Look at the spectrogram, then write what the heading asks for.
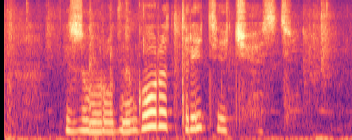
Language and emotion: Russian, neutral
